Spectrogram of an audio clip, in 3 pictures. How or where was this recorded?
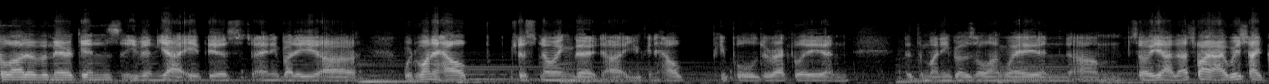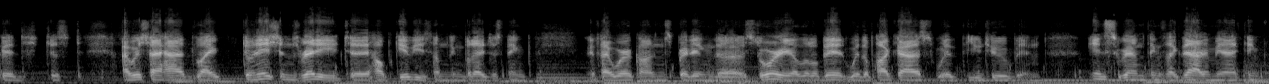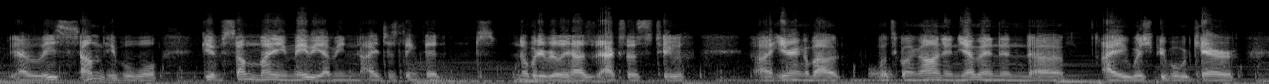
phone line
